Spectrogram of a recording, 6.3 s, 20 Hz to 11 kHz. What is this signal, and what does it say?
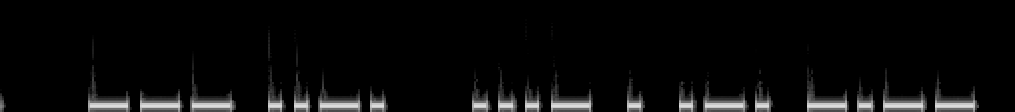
Morse code, heard as a keyed tone, about 16 wpm, 700 Hz. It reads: OF VERY
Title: Pangram Challenge v2 - 15wpm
